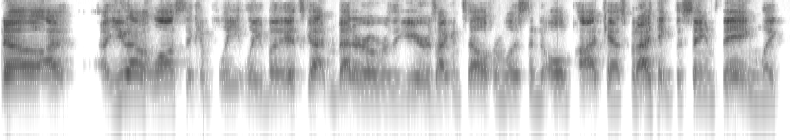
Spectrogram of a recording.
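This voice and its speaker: A man's voice: mid-range voice, brisk. Hesitant man with a faint Southern Indiana lilt. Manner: hesitant, restarts and hedges. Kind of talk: casual group chat.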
